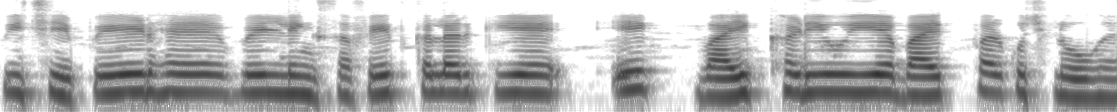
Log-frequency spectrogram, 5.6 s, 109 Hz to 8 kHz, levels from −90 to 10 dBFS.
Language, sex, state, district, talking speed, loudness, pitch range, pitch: Hindi, female, Uttar Pradesh, Etah, 205 wpm, -22 LUFS, 215-235 Hz, 230 Hz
